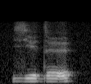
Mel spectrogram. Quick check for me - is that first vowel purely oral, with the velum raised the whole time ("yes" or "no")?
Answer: yes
